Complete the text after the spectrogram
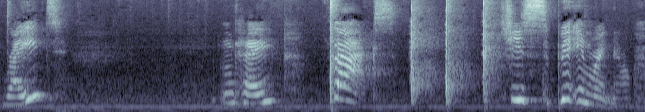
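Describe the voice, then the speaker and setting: A woman's voice: high-pitched, lively intonation, drawn-out words, heavy background noise. A young woman filming a reading vlog, reacting dramatically to a book with gasps and swearing, recorded on wireless earbuds. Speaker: book vlogger.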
